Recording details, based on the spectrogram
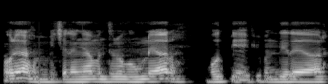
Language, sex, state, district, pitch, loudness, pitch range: Hindi, male, Uttar Pradesh, Jyotiba Phule Nagar, 120 Hz, -18 LUFS, 115-125 Hz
